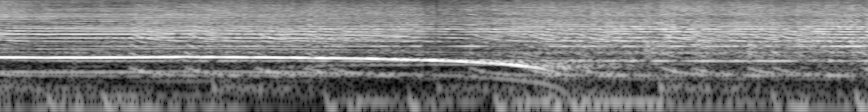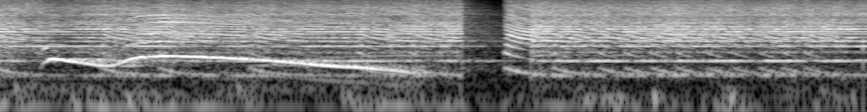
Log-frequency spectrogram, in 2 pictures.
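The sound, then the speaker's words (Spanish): A loud, continuous burst of audience cheering and applause for a performer being introduced on stage, dominated by blaring air horns with sustained tones that slide down in pitch, with crowd noise filling the background throughout. “Fuerte aplauso para Jade”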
